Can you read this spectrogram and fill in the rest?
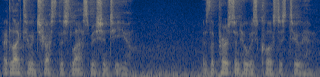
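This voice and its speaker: A man playing a respectful, earnest military officer in a video game, grave and gentle in delivery. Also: sits low, brisk, noisy background, lightly acted. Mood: solemn, careful. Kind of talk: video game story voice acting.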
